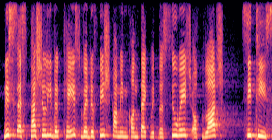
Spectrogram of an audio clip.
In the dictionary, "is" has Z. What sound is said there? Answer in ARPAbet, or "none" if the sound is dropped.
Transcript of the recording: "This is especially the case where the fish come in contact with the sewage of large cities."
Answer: S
